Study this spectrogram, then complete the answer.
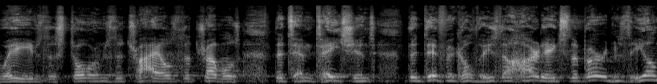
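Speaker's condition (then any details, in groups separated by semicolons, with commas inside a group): Laryngeal cancer after radiation; growth on voice box, treated with radiation and chemotherapy, voice box not removed; a little over a year since discovery, voice much better but not fully recovered; started preaching in a whisper, voice gaining strength, still affected, apologizes for listener discomfort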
